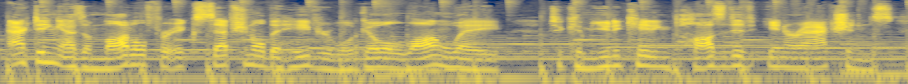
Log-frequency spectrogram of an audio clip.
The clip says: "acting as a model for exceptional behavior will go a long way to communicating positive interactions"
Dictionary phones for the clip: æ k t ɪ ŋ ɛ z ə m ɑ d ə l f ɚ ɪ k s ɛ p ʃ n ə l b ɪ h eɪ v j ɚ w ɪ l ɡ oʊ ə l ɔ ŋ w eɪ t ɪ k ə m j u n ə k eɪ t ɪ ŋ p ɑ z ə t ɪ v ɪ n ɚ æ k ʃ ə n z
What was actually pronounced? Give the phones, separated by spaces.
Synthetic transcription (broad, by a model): æ k t ɪ ŋ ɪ z ə m ɑ d l f ɚ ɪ k s ɛ p ʃ n l b ɪ h eɪ v j ɚ w ɪ l ɡ oʊ ə l ɔ ŋ w eɪ t ɪ k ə m j u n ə k eɪ t ɪ ŋ p ɑ z ə t ɪ v ɪ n ɚ æ k ʃ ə n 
